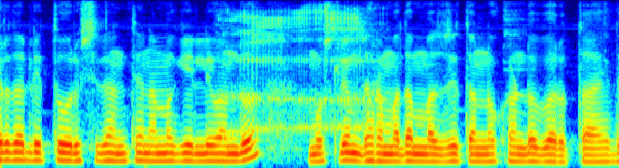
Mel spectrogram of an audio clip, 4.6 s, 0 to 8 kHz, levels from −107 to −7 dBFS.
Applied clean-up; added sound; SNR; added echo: none; Burping, eructation; 20 dB; none.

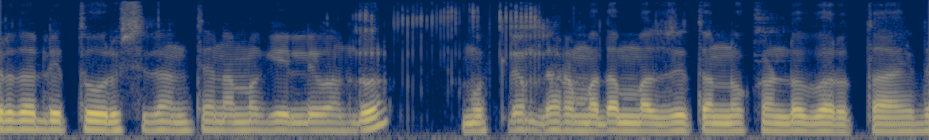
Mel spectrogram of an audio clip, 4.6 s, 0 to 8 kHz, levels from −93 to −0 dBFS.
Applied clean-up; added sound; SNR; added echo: neural diffusion model UNIVERSE++.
